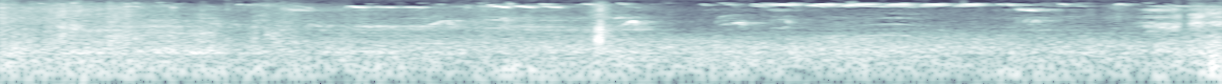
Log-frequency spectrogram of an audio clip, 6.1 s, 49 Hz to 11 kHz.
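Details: Loads of long-tailed tits at a sand pit lake in East Tilbury on 13 November give thin, high, buzzy and twittering calls in a loose scatter over steady background hiss and faint outdoor noise.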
